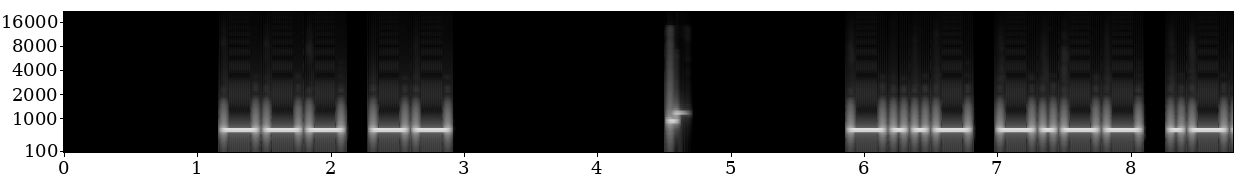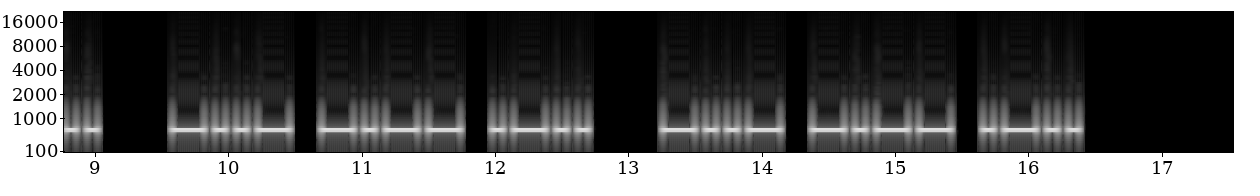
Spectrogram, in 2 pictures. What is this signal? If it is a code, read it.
Morse code, heard as a keyed tone, about 15 wpm, 700 Hz. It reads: OM XYL XYL XYL
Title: Abbreviations Repeated 3x - 15wpm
